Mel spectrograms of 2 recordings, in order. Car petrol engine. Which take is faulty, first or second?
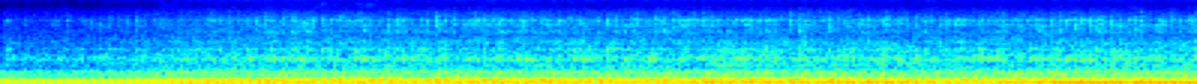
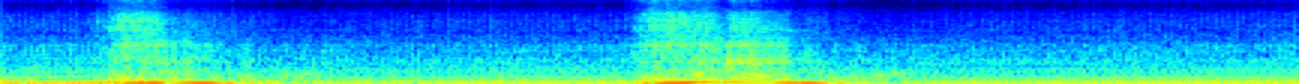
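second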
